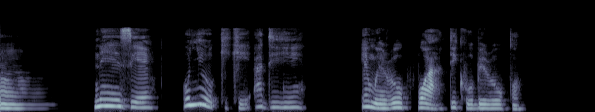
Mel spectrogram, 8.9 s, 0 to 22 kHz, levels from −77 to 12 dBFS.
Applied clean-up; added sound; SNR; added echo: none; none; none; none.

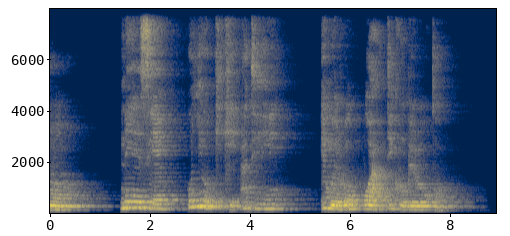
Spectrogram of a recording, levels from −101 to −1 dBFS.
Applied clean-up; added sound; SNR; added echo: none; none; none; reverberation time 1.1 s.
